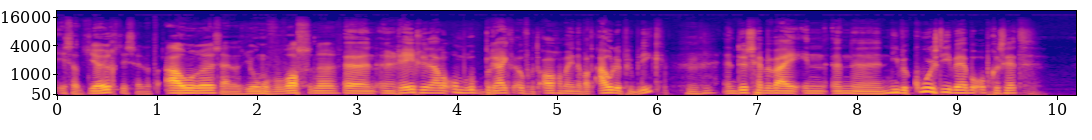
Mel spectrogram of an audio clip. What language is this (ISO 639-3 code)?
nld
